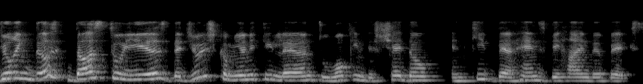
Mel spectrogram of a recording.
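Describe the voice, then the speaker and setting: This woman talks with lively intonation in a non-native accent. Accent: foreign. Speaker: author and speaker. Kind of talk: reading aloud; talk to seniors group.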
